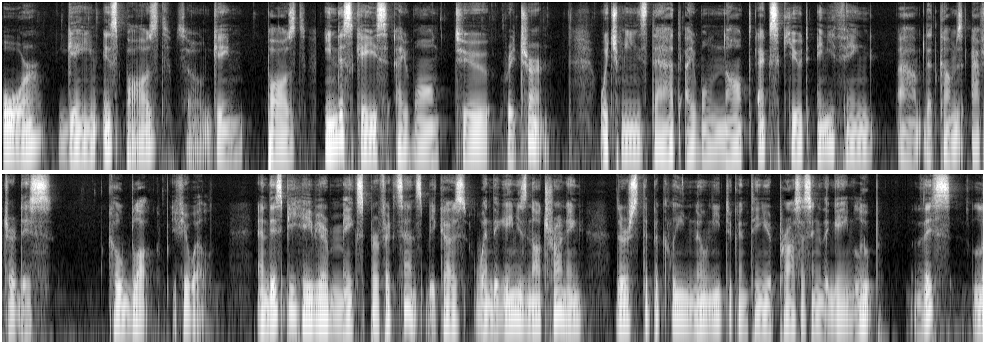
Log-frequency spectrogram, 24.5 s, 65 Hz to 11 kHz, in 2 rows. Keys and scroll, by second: 2.7 Tab, 7.4 ctrl+s, 13.9 Down, 14.4 ctrl+Up, 23.5 ctrl+Up.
